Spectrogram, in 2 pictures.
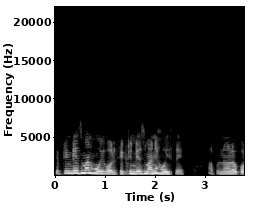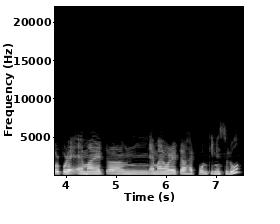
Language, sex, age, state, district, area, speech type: Assamese, female, 30-45, Assam, Charaideo, urban, spontaneous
